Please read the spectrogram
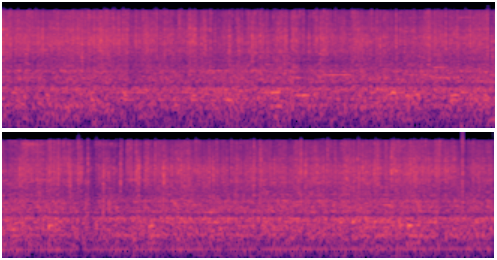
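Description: Car driving on a wet road in the rain, heard from inside the cabin: a steady hiss of tyres on wet asphalt and rain on the windscreen and body, under a low engine hum that becomes clearer about halfway through.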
